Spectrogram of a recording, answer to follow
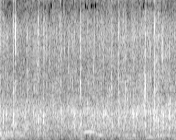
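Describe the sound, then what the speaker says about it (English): Audience applause in a room at a summer camp gathering, a dense, continuous spatter of clapping heard throughout the short stretch, with faint voices underneath. "Where's your applause?"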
